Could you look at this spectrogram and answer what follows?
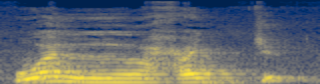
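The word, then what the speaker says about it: الْحَجّ: Wal hajj. Wal hajj. Ada j yang keluar, itu adalah pantulan dalam posisi dimatikan atau disukunkan karena bertemu dengan tanda wakaf.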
